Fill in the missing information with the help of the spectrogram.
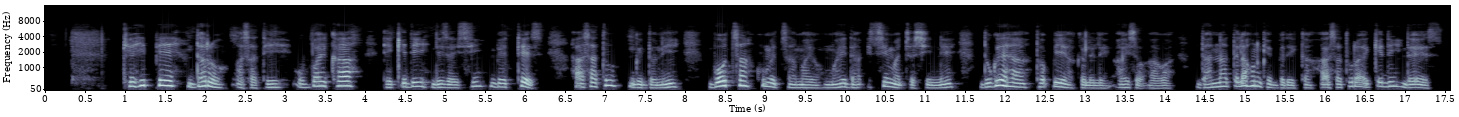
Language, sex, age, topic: Gamo, male, 25-35, government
